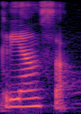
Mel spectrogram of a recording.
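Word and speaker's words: criança: Esta se pronuncia sa, so, su, sal, soes. Sal, sal, soes. Como si fuera una letra S. Esa es la pronunciación.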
